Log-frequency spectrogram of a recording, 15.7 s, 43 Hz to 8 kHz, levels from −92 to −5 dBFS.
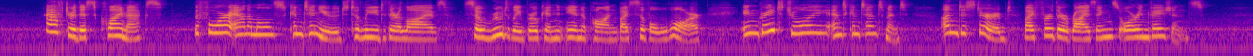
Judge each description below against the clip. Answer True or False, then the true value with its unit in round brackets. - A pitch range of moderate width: False (7.6 semitones)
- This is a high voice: True (275 Hz)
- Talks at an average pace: False (115 wpm)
